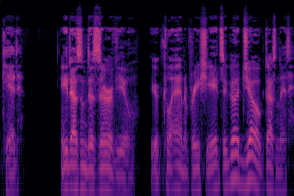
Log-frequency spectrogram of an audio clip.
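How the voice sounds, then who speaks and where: An actor playing a proud, old-fashioned vampire baron in a video game, speaking with measured, theatrical, world-weary authority. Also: male voice, lowish voice, darkish tone, dry recording, studio quality. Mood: wry, commanding. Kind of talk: scripted video game dialogue.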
